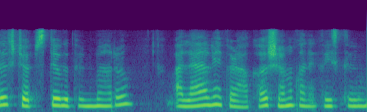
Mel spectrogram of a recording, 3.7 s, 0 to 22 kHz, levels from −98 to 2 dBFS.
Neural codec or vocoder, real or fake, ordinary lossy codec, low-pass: codec, 16 kHz in and 24 kHz out, 0.6 kbps, FocalCodec, streaming, 2048 codes; fake; none; 7.2 kHz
